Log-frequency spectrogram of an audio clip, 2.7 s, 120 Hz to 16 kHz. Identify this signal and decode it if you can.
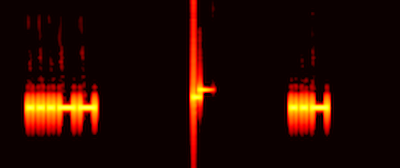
Morse code, heard as a keyed tone, about 34 wpm, 700 Hz. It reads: 3 U
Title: Single Letter-Number Alt - Rapid-Fire 35wpm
